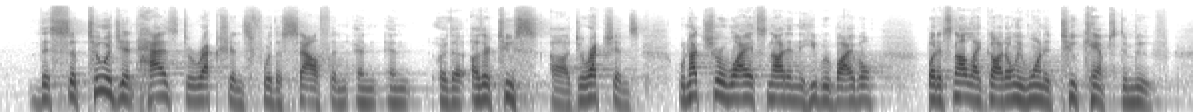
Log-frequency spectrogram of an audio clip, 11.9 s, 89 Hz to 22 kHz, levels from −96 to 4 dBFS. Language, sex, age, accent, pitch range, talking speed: English, male, 60-79, American, 165-205 Hz, 185 wpm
